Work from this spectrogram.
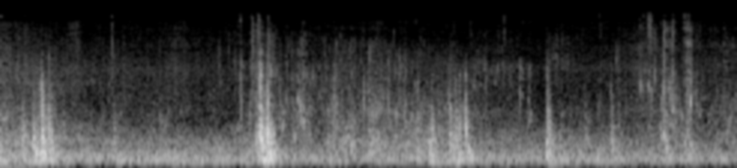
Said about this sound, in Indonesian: Para sahabat menyeberang dari negeri Makkah ke negeri Habasyah menggunakan perahu.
